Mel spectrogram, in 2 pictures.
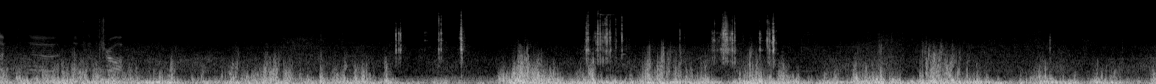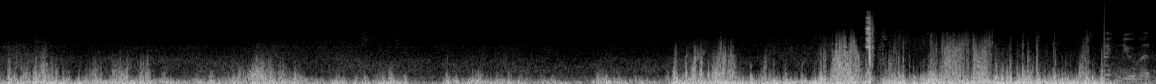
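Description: Wind gusting across an outdoor shooting range during a 6.5 Creedmoor expansion test, a steady low roar buffeting the microphone throughout, with people talking over it.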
